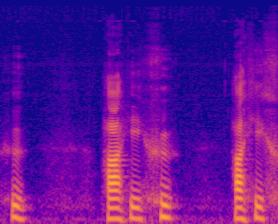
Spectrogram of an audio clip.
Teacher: the who is kind of a mix between the h and f sound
